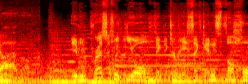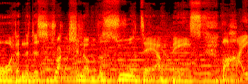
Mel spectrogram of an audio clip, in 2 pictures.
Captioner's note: voiceover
